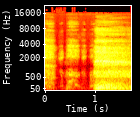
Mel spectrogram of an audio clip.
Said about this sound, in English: But I feel like I'm a heavy breather. You know? Are. Yeah, like I just sit here.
